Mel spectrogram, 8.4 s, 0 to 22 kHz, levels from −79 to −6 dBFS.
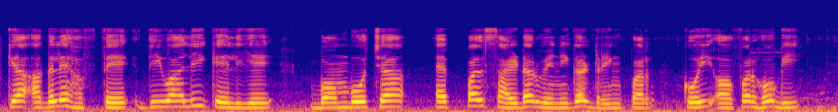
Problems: none marked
